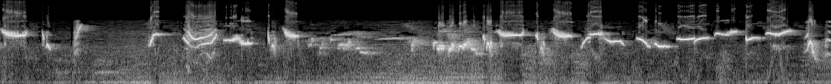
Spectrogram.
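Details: Oriental magpie-robin (kacer) singing a long, agile, noisy ngekek song: rapid high whistled and warbling phrases with sliding notes and harsh chattering bursts, delivered in near-continuous runs separated by brief pauses, with faint clicks in the background.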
